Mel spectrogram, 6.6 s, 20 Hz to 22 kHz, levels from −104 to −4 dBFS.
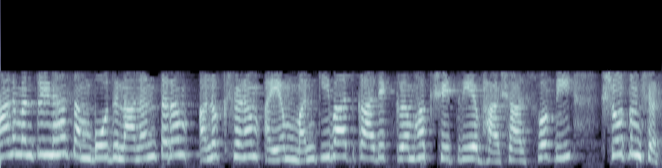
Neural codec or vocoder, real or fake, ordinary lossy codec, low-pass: none; real; none; 3.6 kHz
